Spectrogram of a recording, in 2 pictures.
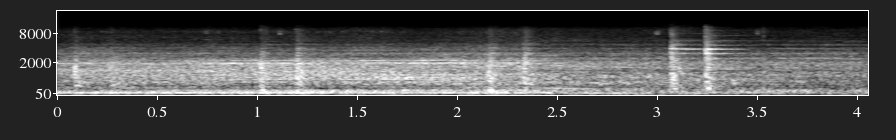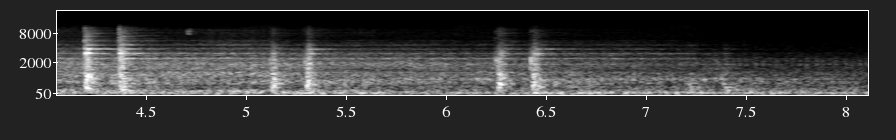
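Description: Kanto Railway KiHa 5000 diesel railcar passing: a steady low engine drone that drops away about two seconds in, then the wheels click over rail joints in quick pairs, about eight clicks in all, before the sound fades near the end.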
